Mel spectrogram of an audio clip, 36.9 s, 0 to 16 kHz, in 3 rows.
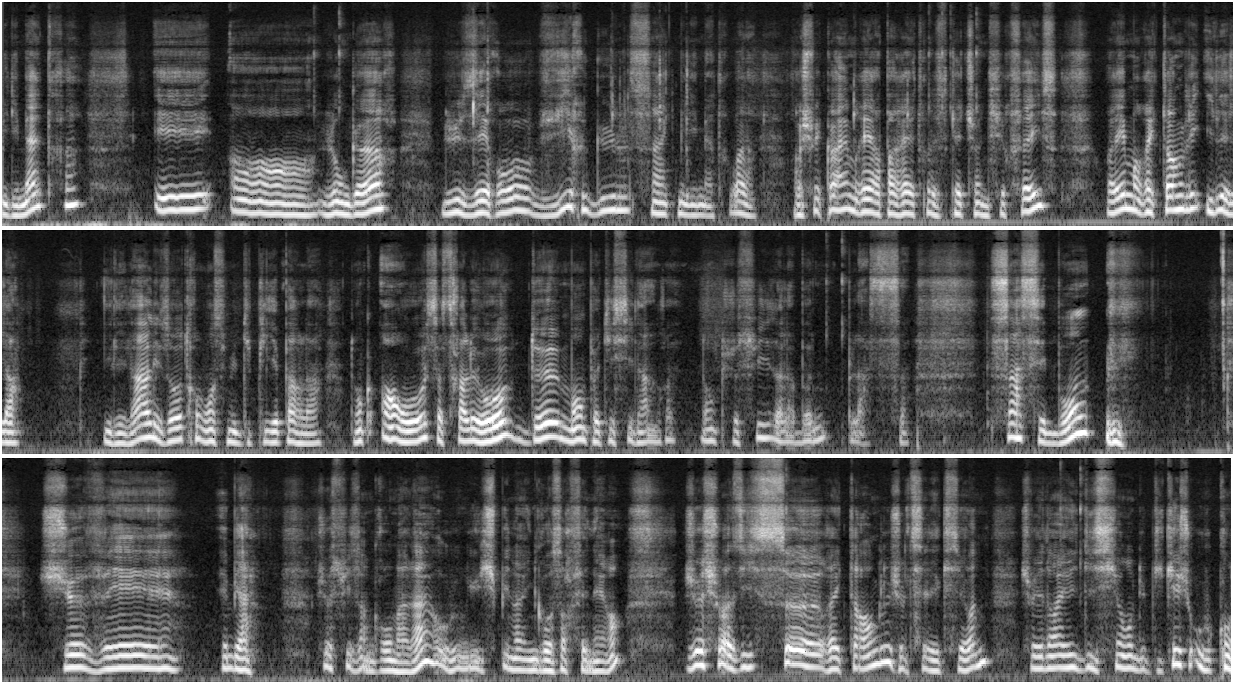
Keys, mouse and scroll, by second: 3.0 click, 4.7 KP_0, 6.0 ,, 6.2 KP_5, 6.6 KP_Enter, 9.2 click, 10.4-10.7 scroll down 2, 20.5 click, 25.1-25.4 scroll up 2, 26.3-26.8 scroll down 4, 32.1 click, 35.1 click.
